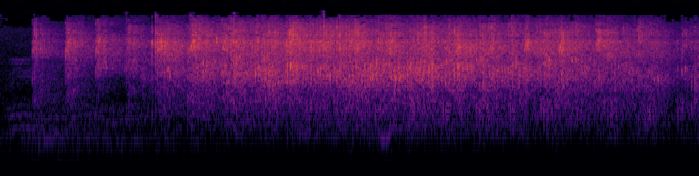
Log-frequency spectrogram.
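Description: A church audience applauds steadily for several seconds at the opening of its new prayer hall, a dense, sustained patter of many hands clapping at once, even in loudness throughout.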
